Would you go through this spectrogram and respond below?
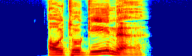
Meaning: inflection of autogen: 1. strong/mixed nominative/accusative feminine singular 2. strong nominative/accusative plural 3. weak nominative all-gender singular 4. weak accusative feminine/neuter singular
- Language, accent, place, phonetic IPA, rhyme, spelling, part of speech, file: German, Germany, Berlin, [aʊ̯toˈɡeːnə], -eːnə, autogene, adjective, De-autogene.ogg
